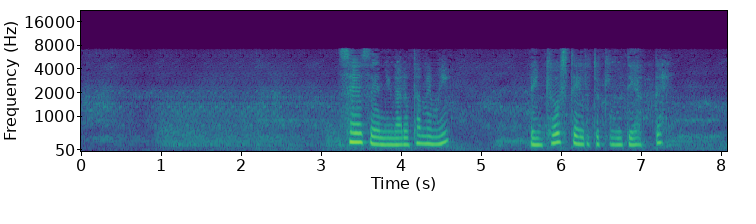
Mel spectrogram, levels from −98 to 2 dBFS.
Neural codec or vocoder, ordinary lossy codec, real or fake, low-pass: codec, 16 kHz, 1.1 kbps, Voila-Tokenizer; none; fake; 7.2 kHz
